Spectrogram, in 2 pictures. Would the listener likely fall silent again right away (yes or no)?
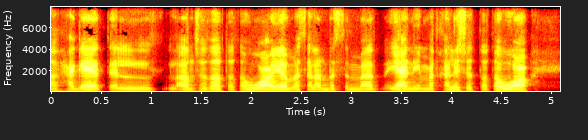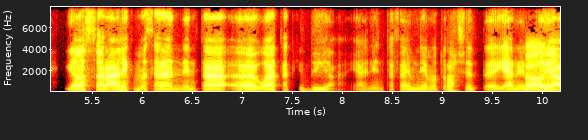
yes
